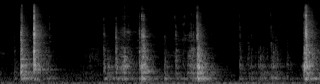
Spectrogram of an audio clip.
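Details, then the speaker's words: Pioneer CT-W604RS twin cassette deck (1994–1996): uneven clicks and clunks every second or two with no steady spooling; transport slips and won't fast forward due to worn, weak drive belts. "and on Deck B it does play but it won't fast forward and so the belt's clearly getting weak on that side as well"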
